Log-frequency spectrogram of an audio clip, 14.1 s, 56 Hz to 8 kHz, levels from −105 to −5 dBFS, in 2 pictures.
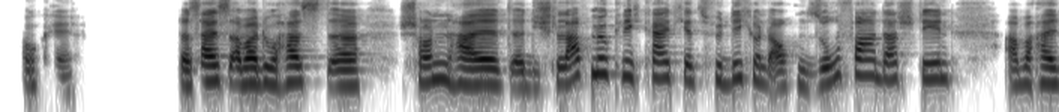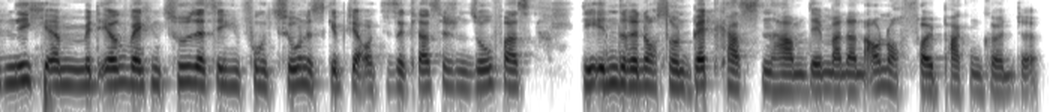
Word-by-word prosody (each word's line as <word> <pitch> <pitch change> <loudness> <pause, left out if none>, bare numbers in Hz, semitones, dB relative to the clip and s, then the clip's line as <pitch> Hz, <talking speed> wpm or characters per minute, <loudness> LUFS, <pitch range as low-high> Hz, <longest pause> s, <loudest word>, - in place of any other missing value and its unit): Okay. - - -10 0.7
Das - - 0
heißt 225 0 +7
aber, 200 0 +8
du 200 -2 -1
hast, 215 -1 +2
äh, 180 +1 +5 0.3
schon 215 +2 -1
halt, 195 -1 +7
äh, 170 0 0
die 165 - -11
Schlafmöglichkeit 260 - +1
jetzt 220 -1 -3
für 225 -3 -7
dich 250 0 -4
und 220 - -4
auch 170 +2 -2
'n 180 - -9
Sofa 285 - 0
da 245 -3 -1
stehen, 245 0 -2 0.3
aber 195 +2 -3
halt 200 -1 +2
nicht, 220 +2 -2
ähm, 185 0 -1
mit 190 0 -4
irgendwelchen 195 0 +1
zusätzlichen 195 -3 -2
Funktionen. 190 +2 -5
Es 180 - -9
gibt 175 - -7
ja - - 0
auch 160 - -6
diese 170 0 -8
klassischen 175 0 -6
Sofas, 180 -1 -3 0.3
die 190 +1 0
innendrin 195 -1 +2
noch 190 - -1
so 180 - -4
'n 170 -2 -5
Bettkasten 175 -4 0
haben, 155 0 -1
den 155 - -2
man 150 -2 -2
dann 155 -1 -2
auch 170 - -2
noch 165 - -7
vollpacken 150 0 -4
könnte. 145 0 -9
190 Hz, 210 wpm, -23 LUFS, 175-215 Hz, 0.7 s, aber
